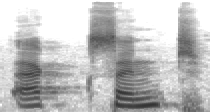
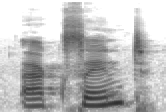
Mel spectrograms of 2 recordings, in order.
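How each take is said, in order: First: ACCENT in two separate beats, ac, cent; split into syllables. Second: Accent said as one word, acCENT; stress on second syllable. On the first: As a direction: break "accent" apart between ac and cent. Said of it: "there are two syllables". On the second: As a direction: lean on the CENT of "accent", lifting it. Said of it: "putting stress on the word scent". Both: Shown as a demonstration.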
